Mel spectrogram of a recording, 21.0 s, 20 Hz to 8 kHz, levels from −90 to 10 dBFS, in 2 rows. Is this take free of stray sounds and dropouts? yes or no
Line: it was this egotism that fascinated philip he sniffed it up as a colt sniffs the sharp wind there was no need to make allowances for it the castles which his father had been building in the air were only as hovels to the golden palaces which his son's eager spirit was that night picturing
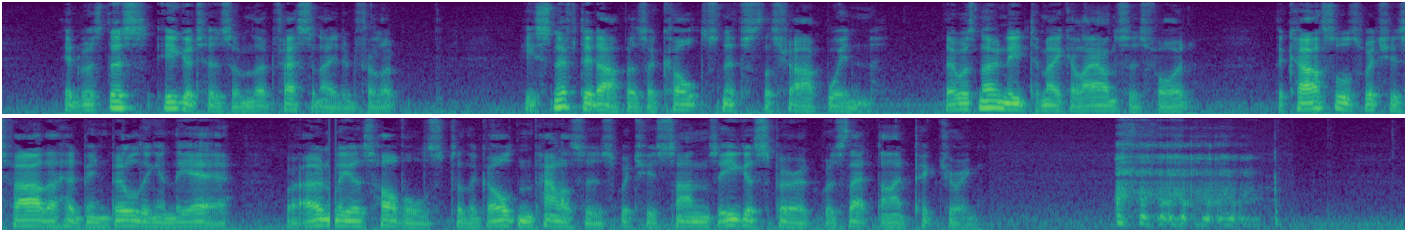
no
